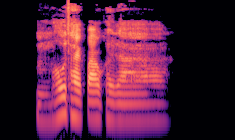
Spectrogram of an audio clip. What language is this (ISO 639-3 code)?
yue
